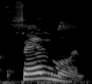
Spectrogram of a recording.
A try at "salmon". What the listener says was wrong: Samon na, oy. Samon. Samon na gina. Silent L.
